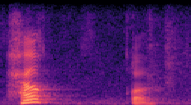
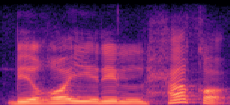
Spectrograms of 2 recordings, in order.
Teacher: Haqqah, kerana ada dua qaf. Mati pertama senyap, mati kedua barulah ada qalqalahnya. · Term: qalqalah akbar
